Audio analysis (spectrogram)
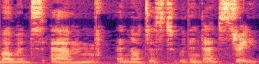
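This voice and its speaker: A woman speaks with vocal fry and an Irish accent. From Ireland. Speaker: dental practice owner and manager. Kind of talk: corporate presentation. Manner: halting, many fillers.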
